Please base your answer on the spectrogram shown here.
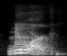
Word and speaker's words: Newark: what it was because that's not how you pronounce it. Correct. Newark. Newark. Whatever. It sounds like New York.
